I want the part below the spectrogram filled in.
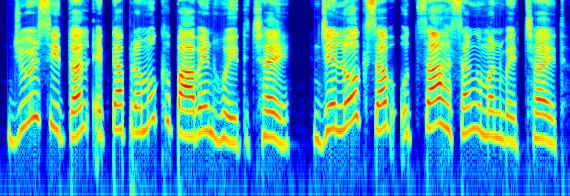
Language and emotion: Maithili, neutral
